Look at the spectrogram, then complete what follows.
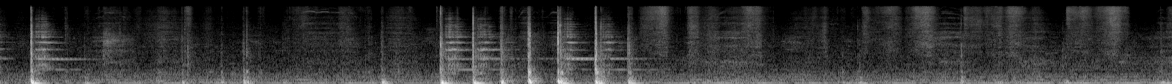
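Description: Knocks and taps on a hard work surface as bread dough is shaped by hand into bolillo rolls: one knock just after the start, then a quick run of about six knocks about four to six seconds in, with quieter rubbing and scuffing between.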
